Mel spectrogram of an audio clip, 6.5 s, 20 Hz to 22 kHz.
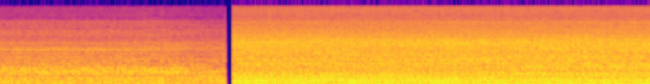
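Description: Steady whirring hum of a CO2 laser cutter running, with a faint high whine at first, then stepping up louder about two seconds in.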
